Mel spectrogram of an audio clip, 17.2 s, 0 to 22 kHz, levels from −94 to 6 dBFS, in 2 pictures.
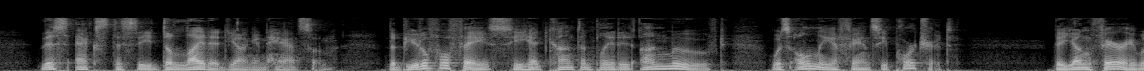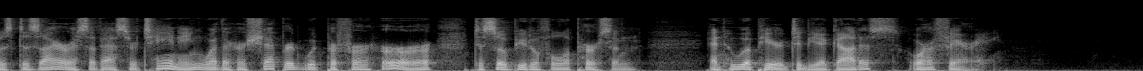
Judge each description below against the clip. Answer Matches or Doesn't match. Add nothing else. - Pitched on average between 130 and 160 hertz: Doesn't match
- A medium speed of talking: Matches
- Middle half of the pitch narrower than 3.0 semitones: Doesn't match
